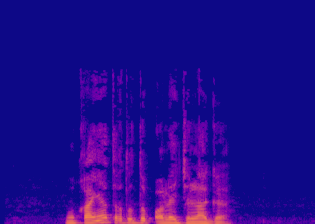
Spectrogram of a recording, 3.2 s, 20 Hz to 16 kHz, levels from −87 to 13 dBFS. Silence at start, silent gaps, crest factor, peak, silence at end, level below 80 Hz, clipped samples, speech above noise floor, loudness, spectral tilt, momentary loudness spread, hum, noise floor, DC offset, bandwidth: 0.65 s; none; 20 dB; -4 dBFS; 0.85 s; -56 dBFS; under 0.1%; 46 dB; -24 LUFS; -8 dB/octave; 10 LU; none; -69 dBFS; under 0.1%; 11 kHz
